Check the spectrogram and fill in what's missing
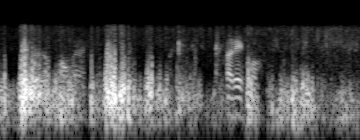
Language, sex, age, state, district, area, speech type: Manipuri, male, 45-60, Manipur, Imphal East, rural, conversation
